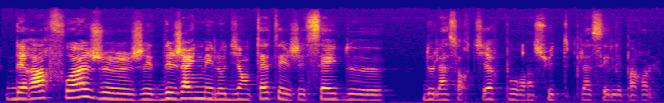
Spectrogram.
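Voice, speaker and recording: A woman's voice: lowish voice, fairly even intonation, moderate pace. A woman, a singer-songwriter answering interview questions thoughtfully, often searching for her words. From Mexico. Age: 30s.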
